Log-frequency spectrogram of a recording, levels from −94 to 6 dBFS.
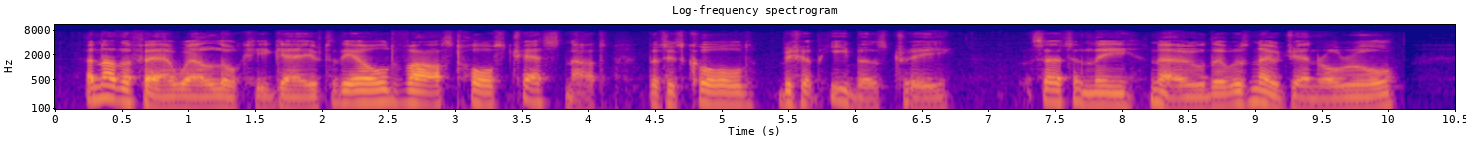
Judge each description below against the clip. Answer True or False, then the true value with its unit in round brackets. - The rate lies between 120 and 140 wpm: True (135 wpm)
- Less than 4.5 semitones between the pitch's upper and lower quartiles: False (5.6 semitones)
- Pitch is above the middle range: False (115 Hz)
